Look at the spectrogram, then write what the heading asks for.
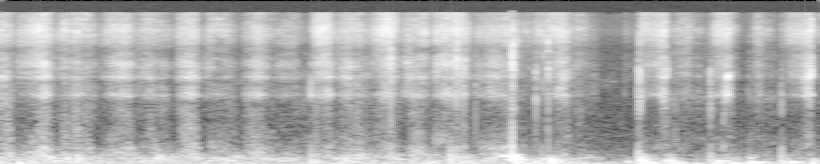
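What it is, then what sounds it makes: Leather sandal tapped and scratched with nails. A single leather fringe high-heel sandal with teal straps, an orange panel, a gold fringe and a black sole is held up close to the microphone while long nails tap and scratch its straps and panel. Soft, dry scratching and rubbing mixes with occasional short, crisp taps over a quiet low rumble. The action is fairly sparse.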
